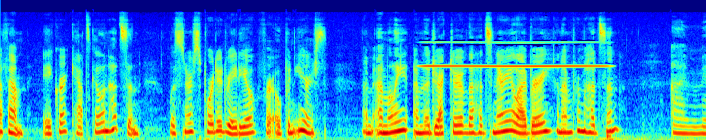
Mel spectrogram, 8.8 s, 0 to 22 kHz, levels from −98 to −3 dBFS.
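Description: A feedback whistle sits behind the sound from 5.18 to 7.72 s: a thin, steady 3.2 kHz tone a little below the main signal, likely from a loudspeaker-to-microphone loop held just short of runaway, so it wavers rather than growing into a howl.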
